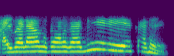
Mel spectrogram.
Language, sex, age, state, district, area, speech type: Odia, female, 60+, Odisha, Angul, rural, conversation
